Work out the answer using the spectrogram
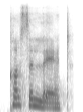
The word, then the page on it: corselette: Indian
